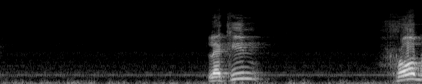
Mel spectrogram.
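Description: A man talking to camera, with a pause of about two seconds at the start, then a short phrase and more speech near the end. A faint steady hum runs underneath, heard plainly in the pause.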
